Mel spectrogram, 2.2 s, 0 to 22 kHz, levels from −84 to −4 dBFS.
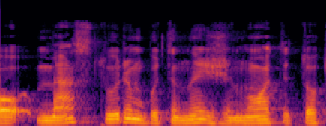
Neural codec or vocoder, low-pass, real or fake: none; 10.8 kHz; real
